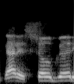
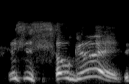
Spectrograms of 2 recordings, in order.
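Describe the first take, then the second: First: Said in the usual way. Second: Much higher, gleeful; delighted. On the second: Real, not acted. Theorist delights in little Billy's lying, gleeful. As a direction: gush with delight.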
